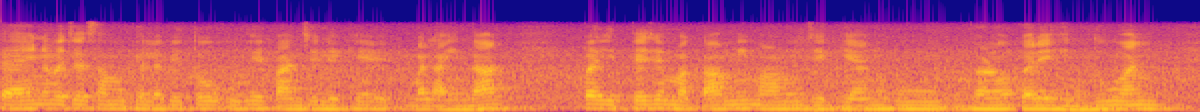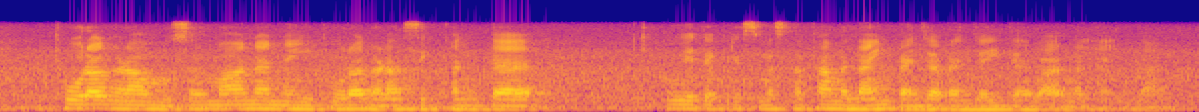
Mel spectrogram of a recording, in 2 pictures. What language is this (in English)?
Sindhi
